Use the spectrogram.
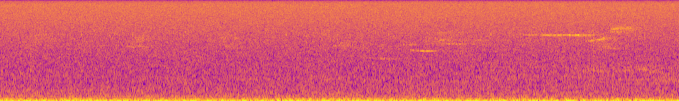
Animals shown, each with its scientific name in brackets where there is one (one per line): Black-throated Green Warbler (Setophaga virens)
Hermit Thrush (Catharus guttatus)
Red-eyed Vireo (Vireo olivaceus)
